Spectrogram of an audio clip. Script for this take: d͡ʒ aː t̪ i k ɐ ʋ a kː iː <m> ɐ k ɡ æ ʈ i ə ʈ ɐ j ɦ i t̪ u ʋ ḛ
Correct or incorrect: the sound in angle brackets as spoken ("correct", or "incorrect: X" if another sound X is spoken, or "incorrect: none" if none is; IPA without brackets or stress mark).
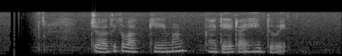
correct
